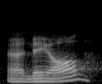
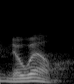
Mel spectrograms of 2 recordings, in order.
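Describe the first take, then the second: First: The word is said with a French accent. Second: The word is said with an American accent. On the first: "Translates into French, where the T is silent. And so we have Naal" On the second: "or how we pronounce it in Missouri"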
